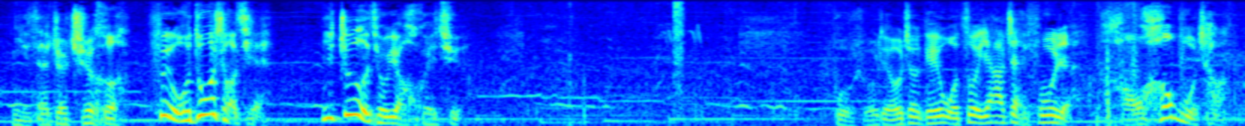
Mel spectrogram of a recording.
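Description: A man playing a gruff, hot-tempered, domineering young bandit chief in an audio drama, speaking forcefully with a swagger. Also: fairly high pitch, very animated, normal speed, pauses often, soft background music. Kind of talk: audio drama acting in Mandarin.

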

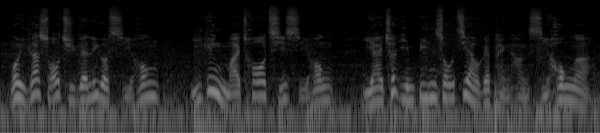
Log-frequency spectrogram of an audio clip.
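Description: A man's voice: on the high side, sing-song, brisk, a little mellow. A man playing an earnest, devoted young time-traveller in a radio drama. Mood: earnest realization.

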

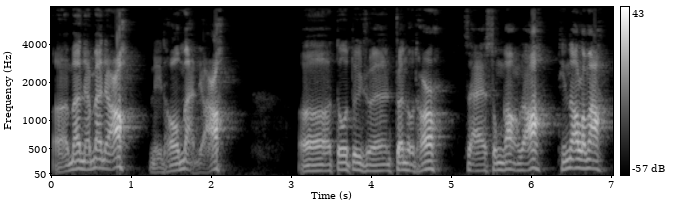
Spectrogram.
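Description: A man voicing a commanding village feng shui master in an audio story, with bossy, ritual, drawn-out delivery. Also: medium pitch, animated, sharp tone, voice pushed down. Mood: bossy, directing.

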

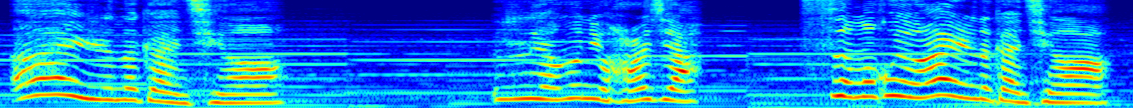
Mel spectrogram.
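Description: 女声优演的天真少女大夫，音调很高，起伏灵动. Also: female voice, sits high, lively intonation, normal speed, a bit bright, faint music behind. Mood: startled, puzzled. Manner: wide-eyed, hesitant when startled. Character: naive young female doctor disguised as a man, curious. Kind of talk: Chinese costume audio drama acting.

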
